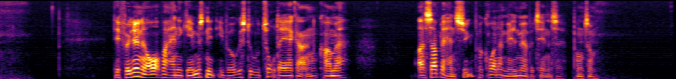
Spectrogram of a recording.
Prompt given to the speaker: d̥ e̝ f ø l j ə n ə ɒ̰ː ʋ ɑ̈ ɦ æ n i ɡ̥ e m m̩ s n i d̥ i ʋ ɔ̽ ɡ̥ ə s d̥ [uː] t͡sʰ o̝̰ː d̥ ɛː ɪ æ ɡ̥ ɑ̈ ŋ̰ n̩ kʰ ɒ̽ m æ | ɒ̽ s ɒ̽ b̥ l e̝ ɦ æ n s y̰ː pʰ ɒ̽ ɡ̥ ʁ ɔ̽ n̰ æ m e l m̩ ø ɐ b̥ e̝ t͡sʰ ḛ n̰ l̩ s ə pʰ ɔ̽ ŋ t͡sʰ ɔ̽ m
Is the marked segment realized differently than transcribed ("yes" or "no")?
no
